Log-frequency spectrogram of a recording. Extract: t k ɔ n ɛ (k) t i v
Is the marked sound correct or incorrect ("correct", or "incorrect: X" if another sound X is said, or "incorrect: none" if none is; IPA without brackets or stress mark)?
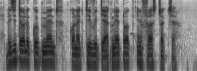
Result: correct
